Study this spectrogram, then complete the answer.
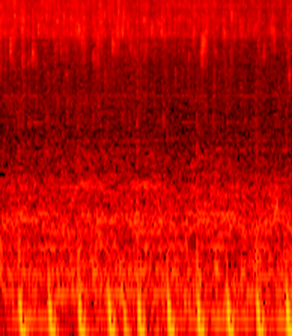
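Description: Food cooks in a hot pan with a rhythmic sizzle and regular soft pulses, about two per second, under a steady hiss, with no one talking.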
